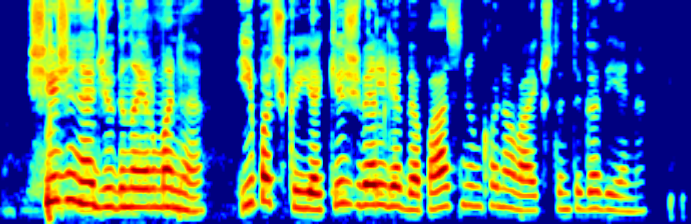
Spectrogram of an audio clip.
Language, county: Lithuanian, Šiauliai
